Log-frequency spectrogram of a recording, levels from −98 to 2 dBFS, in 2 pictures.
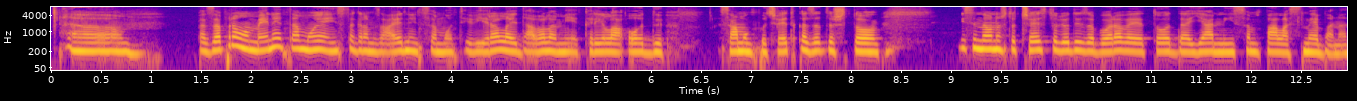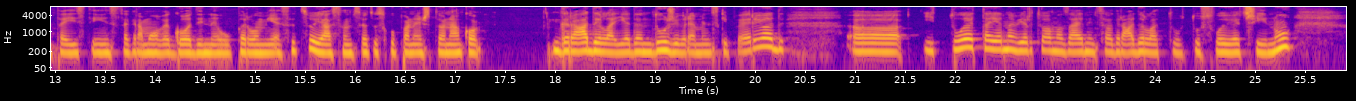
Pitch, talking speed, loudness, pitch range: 195 Hz, 160 wpm, -19 LUFS, 185-210 Hz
